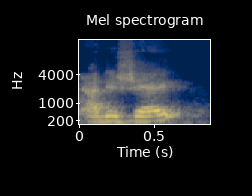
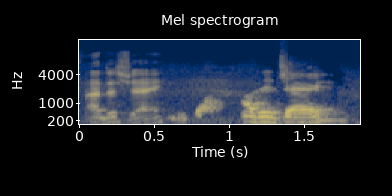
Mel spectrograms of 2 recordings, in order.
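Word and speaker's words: Adige: probably pronounced that wrong adijay yeah they pronounce all their vowels so i think it is adej all right so here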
